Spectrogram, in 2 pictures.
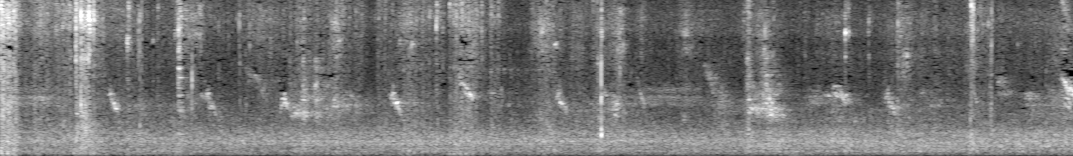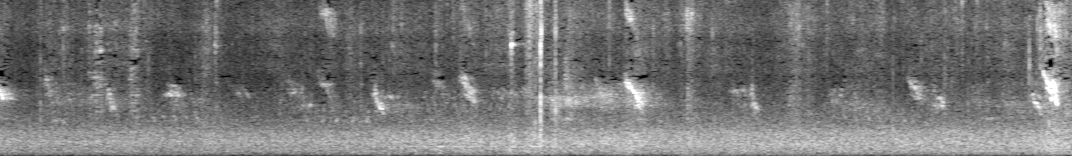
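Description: Small birds chirping in short, high, falling notes, scattered and more frequent in the second half, over a steady outdoor background hiss with a few faint clicks.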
